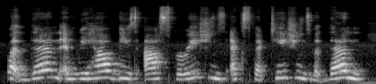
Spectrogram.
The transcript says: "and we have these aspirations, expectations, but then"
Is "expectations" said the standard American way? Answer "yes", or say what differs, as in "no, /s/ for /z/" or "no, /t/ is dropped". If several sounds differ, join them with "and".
yes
